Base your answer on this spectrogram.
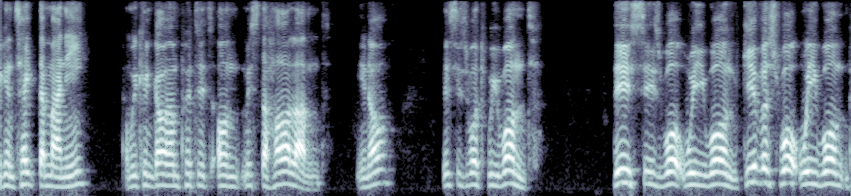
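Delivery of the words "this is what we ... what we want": mock Chelsea board demand. Chelsea board voiced demanding the fans' money, loud mock chant. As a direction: hammer it home like a greedy club board. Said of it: "Chelsea board, I'm talking about".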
